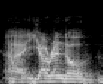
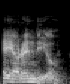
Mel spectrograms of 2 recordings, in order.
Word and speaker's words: Eärendil: So specifically this comes up because every time I hear you guys talk about Yarendel the Mariner, in my own mind and based on this, my pronunciation would have been something more like Eärendil, with the Ea, the same way that you pronounce the name of the world of creation, Ea. The E and the A sound should not be lumped together based on what I'm reading here.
